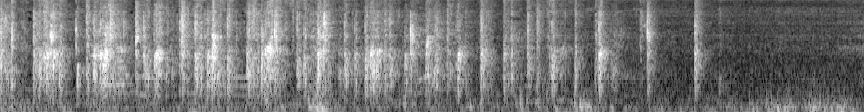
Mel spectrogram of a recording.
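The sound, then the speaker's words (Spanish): An audience applauds steadily for the staff leading a functionality workshop at a sports centre event, a dense stream of overlapping claps that holds at an even, fairly soft level for the full few seconds, with no voices. “Un fuerte aplauso para cada uno de ellos también.”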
